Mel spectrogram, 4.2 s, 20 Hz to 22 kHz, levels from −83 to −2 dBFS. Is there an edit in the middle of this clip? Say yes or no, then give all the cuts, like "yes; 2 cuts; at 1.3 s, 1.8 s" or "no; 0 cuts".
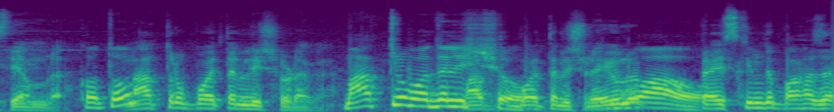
no; 0 cuts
